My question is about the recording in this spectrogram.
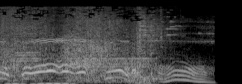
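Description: A Pingu penguin character's gibberish voice, a few short calls that rise and fall in pitch, with a loud hissing, crash-like noise under the first second and a half. The sound starts and stops abruptly, as a cut-in clip.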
